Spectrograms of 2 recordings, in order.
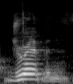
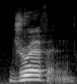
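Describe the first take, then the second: Both takes have the same delivery.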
